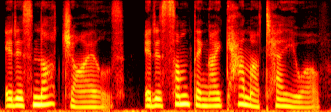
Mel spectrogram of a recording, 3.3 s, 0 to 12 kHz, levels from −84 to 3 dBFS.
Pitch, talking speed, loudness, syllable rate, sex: 200 Hz, 200 wpm, -16 LUFS, 5.4 syllables/s, female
